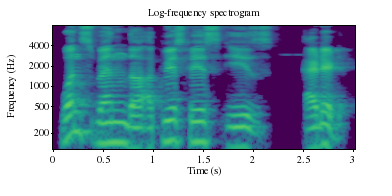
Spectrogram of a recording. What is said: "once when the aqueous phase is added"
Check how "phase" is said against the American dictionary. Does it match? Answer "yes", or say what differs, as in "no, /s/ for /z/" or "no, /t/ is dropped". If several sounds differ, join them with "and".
no, /s/ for /z/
